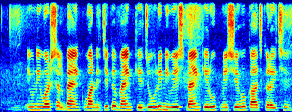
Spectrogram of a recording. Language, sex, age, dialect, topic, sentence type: Magahi, female, 25-30, Western, banking, statement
